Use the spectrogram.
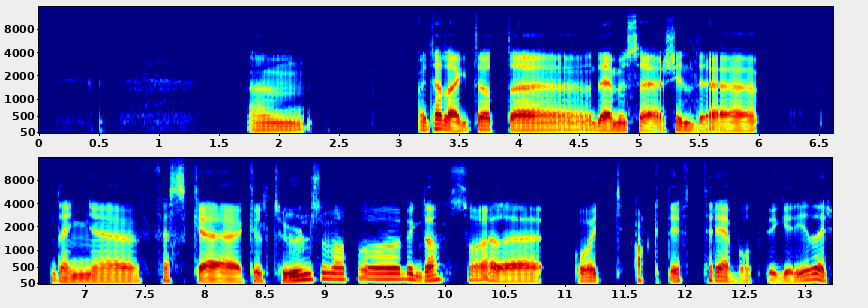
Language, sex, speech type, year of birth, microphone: Norwegian, male, spontaneous, 1987, Shure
